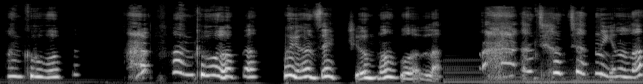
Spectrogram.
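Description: A woman's voice: extremely high pitch, animated, measured pace, dark tone, soft background music, pitched above the performer's own voice. A woman voicing a desperate young female police captain in an audio story, crying and pleading in a raised voice. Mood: pleading, tearful. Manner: pleading, tearful.

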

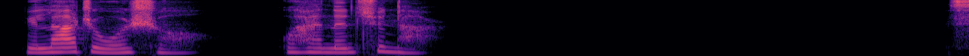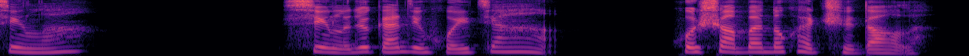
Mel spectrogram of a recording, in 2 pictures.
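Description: A woman's voice: fairly high pitch, no room sound, studio quality. A young woman voicing a bossy but caring older neighbor woman who scolds and coaxes the listener in a one-sided audio role-play. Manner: playful scolding, coaxing.

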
